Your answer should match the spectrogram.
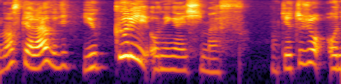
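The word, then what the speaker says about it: ゆっくり: Donc dans ce cas-là, vous dites yukkuri onegai shimasu. Donc il y a toujours onegai shimasu pour dire s'il vous plaît, et il y a yukkuri. Attention, on retient la syllabe kuri, yukkuri.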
